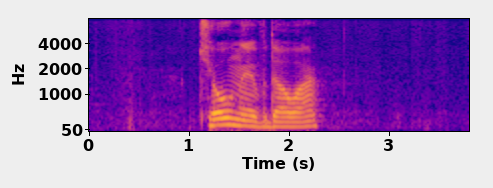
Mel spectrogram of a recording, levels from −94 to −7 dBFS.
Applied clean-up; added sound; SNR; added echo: none; none; none; none.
